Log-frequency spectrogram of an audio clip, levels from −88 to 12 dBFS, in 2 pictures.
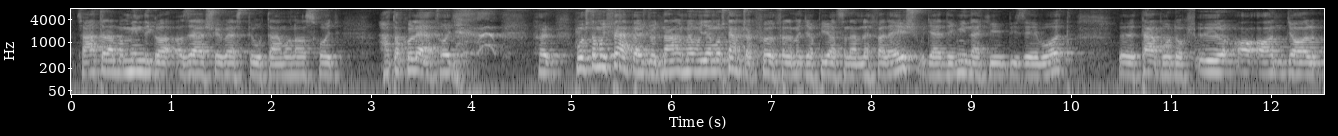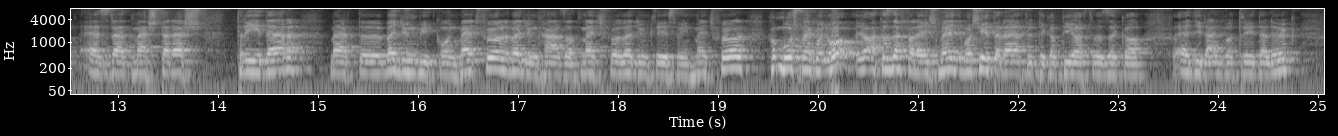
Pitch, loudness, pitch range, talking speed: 150 Hz, -17 LUFS, 140-170 Hz, 175 wpm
